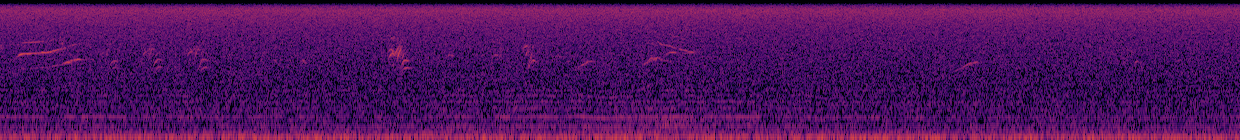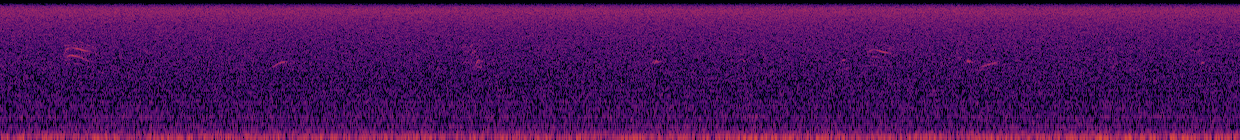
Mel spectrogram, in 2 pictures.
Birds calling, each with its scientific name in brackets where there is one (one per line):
House Finch (Haemorhous mexicanus)
Hawaii Amakihi (Chlorodrepanis virens)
